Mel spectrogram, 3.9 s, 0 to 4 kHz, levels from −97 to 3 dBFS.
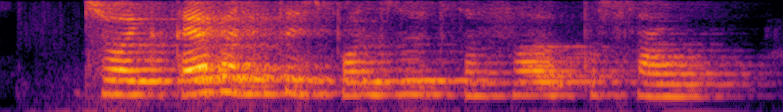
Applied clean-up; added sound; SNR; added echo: neural separator model SepFormer DNS4.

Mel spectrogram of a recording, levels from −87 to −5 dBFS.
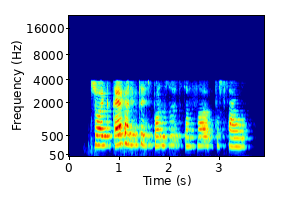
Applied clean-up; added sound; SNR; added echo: neural mask model DeepFilterNet 3.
